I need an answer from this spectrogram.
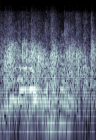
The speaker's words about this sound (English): You should clap for them, because they're the ones that brought me to Shimon HaTzadik.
